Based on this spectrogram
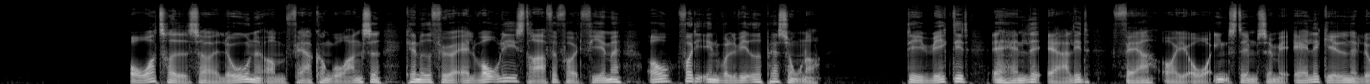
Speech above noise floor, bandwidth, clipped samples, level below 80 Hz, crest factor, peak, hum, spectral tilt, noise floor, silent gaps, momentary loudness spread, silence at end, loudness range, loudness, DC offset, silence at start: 53 dB; 19 kHz; under 0.1%; -40 dBFS; 20 dB; -4 dBFS; none; -5 dB/octave; -76 dBFS; none; 6 LU; 0 s; 2 LU; -23 LUFS; under 0.1%; 1.3 s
